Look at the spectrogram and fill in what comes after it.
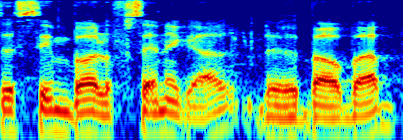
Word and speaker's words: baobab: Baobab, bui. We call it bui. Bui, yeah. Baobab, yes.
